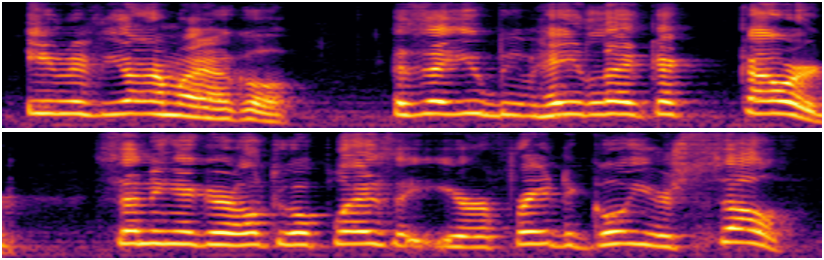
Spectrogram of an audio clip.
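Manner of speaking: high, loud angry outburst; a boy flaring up at his uncle. A narrator's reading. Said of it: "His cheeks were flaming with anger now".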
